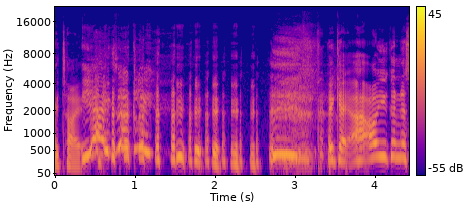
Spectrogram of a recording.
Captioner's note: both laughing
